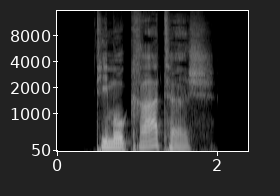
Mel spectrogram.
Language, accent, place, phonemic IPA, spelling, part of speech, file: German, Germany, Berlin, /ˌtimoˈkʁatɪʃ/, timokratisch, adjective, De-timokratisch.ogg
- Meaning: timocratic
